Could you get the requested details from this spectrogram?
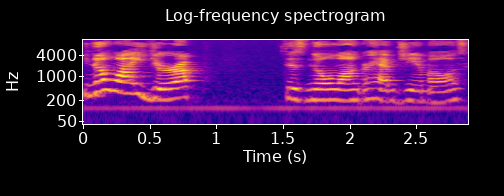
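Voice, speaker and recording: This woman has a medium pitch with vocal fry. Her pitch swings very widely. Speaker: fitness and nutrition coach. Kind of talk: live stream talk. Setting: Facebook live video. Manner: fast; animated.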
